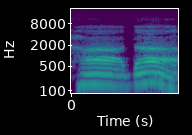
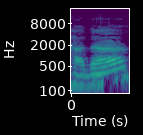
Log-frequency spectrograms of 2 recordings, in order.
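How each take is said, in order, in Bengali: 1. প্রথম স্বরটি দীর্ঘ করা হয়। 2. প্রথম স্বরটি হ্রস্ব। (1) "হায়ের মধ্যে এক আলিফ টান দিতে হবে" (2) "এটা লেখা আছে হাদা"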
